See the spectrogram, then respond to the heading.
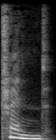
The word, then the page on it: trend: American English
